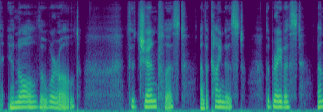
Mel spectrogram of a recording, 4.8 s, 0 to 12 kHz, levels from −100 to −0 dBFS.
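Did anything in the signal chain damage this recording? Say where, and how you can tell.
Yes. From about 2.54 s right through to the end, the speech suddenly runs at roughly 1.72 times its earlier pace while the pitch holds steady, so it sounds rushed rather than chipmunky. That's a time-stretched section, likely done by software squeezing the tail to fit a set length after capture. To keep the pitch, it throws away short slices of the waveform and splices the rest together, and those joins are what give the hurried texture.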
